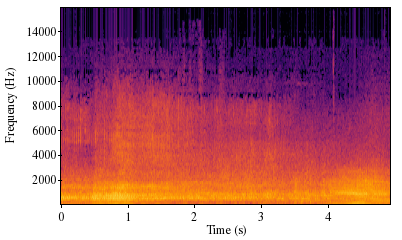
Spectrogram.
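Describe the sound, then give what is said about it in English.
A steady, loud roar of race car engines fills the scene, with pitch shifting as the cars brake for the Rettifilio chicane, a dense wash of mechanical noise with no voices. “Under braking again at the Rettifilio chicane.”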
